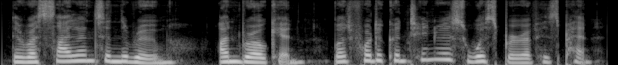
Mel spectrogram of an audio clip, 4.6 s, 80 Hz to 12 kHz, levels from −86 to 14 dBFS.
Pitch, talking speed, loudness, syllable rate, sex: 220 Hz, 195 wpm, -18 LUFS, 5.7 syllables/s, female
